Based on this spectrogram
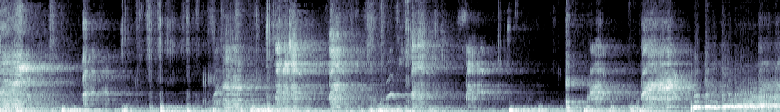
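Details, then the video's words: Laughing kookaburra in Australia in a loud, jumbled burst of rapid cackling notes that rise and fall, overlapping and tumbling together without pause, with a low background hum. "Kookaburra - Kacagójancsi"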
